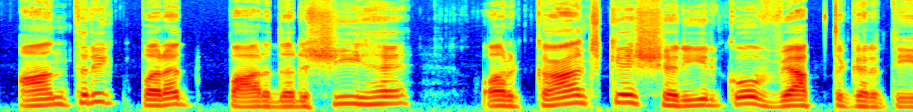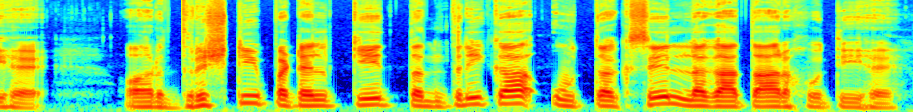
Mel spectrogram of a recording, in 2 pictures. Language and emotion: Hindi, neutral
